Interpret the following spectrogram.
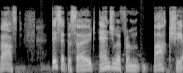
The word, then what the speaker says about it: Berkshire: This episode, Angela from Berkshire, I'm pretty sure it's pronounced Berkshire, but it's written Berkshire in the UK, asks, "Which Englishman starred as Ned Kelly in the 1970 movie of that name?"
